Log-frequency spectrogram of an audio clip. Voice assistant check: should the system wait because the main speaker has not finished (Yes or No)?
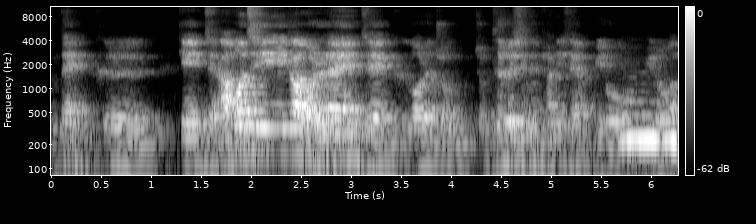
No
